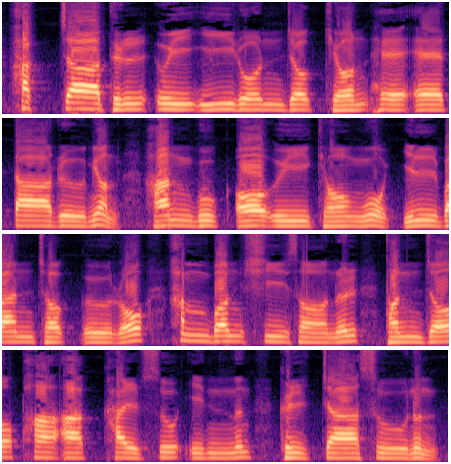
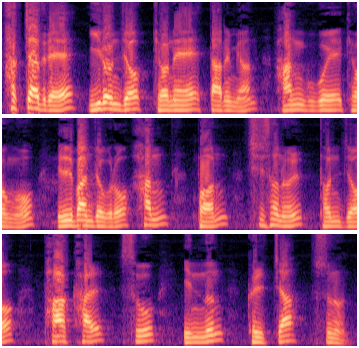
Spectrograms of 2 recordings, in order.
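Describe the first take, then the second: First: It is read slowly, one syllable at a time. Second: It is read at moderate speed, word by word. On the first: "한자 한자씩 또박또박 읽겠습니다" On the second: "단어로 읽어볼게요"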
